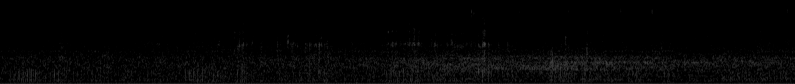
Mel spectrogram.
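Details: Purring domestic cat waking someone up: a continuous low rumble with rapid regular pulses, about four per second, steady at close range indoors, with faint scattered clicks and rustles.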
